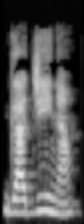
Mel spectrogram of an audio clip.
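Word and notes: gallina: Spanish (Spain)

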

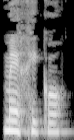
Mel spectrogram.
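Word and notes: mexico: European Spanish

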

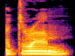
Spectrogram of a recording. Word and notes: a drum: British English

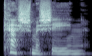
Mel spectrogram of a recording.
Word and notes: cash machine: British English

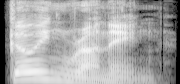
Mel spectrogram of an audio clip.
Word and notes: going running: British English

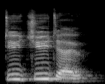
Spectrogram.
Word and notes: do judo: British English

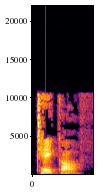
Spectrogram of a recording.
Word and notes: takeoff: British English

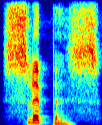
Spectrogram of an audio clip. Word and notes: slippers: British English

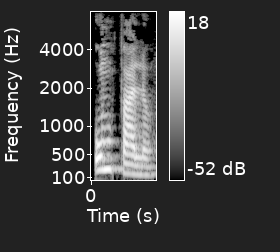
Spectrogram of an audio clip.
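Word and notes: un palo: European Spanish

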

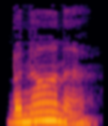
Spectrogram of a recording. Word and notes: banana: British English

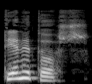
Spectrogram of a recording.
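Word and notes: tiene tos: Spanish (Spain)

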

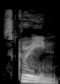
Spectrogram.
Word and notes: screen: British English

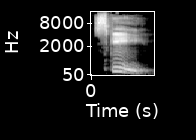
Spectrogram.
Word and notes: ski: British English

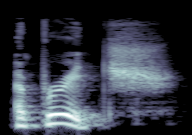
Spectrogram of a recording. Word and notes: a bridge: British English

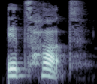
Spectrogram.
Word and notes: it's hot: British English

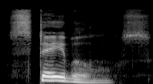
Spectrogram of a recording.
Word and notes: stables: British English

